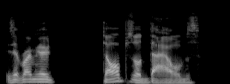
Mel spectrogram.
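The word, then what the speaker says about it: Doubs: I am going to go, is it Romeo Dobbs or Daubs? How is he Romeo pronounced? Dobbs.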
